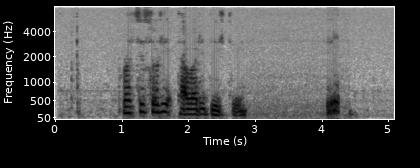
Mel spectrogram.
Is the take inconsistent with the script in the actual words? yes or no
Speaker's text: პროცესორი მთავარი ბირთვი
no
